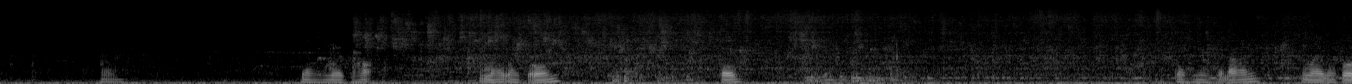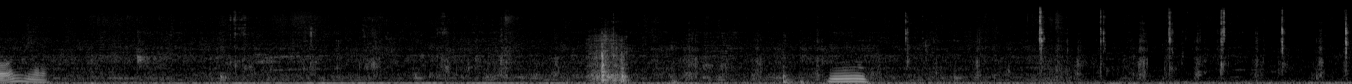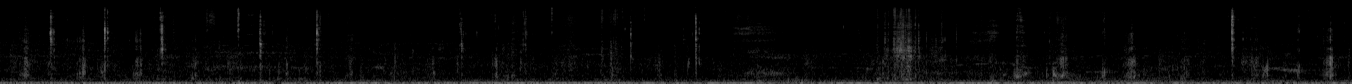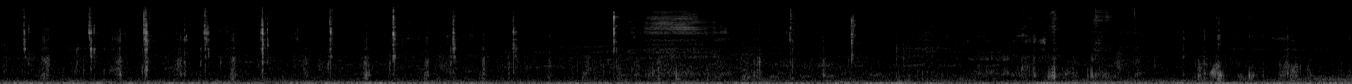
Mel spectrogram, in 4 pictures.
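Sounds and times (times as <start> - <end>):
wet chewing: 14.7 - 34.4, 35.2 - 54.0
crunching raw vegetables: 15.6 - 34.4, 35.1 - 54.0.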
